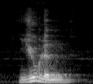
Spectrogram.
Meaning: to shout, to cry out, to bawl
- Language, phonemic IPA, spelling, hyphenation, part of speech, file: Dutch, /ˈju.lə(n)/, joelen, joe‧len, verb, Nl-joelen.ogg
